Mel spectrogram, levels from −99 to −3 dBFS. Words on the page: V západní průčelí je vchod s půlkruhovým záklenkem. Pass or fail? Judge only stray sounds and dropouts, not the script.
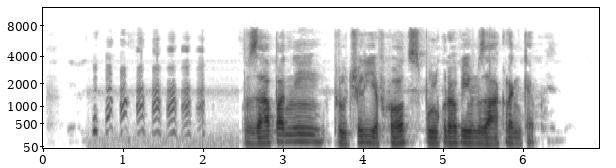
fail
